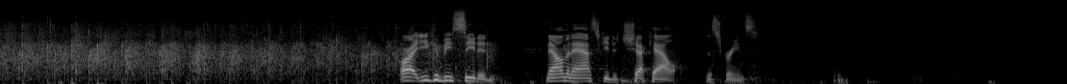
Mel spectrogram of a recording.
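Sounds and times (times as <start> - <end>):
crowd applauding in a large room: 0.0 - 5.0
speech: 4.0 - 7.7.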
